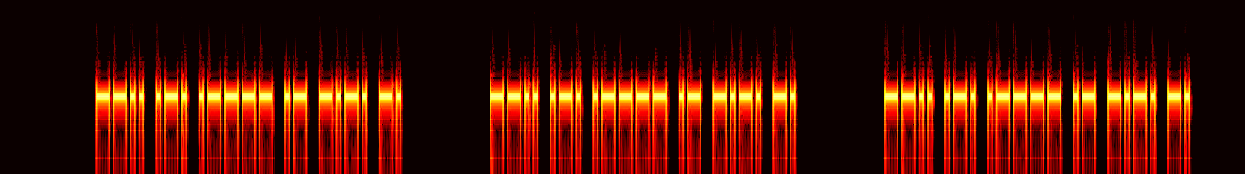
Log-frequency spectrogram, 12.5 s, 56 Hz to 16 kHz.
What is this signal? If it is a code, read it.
Morse code, heard as a keyed tone, about 28 wpm, 700 Hz. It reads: ZR1ACN ZR1ACN ZR1ACN
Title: DXCC-100 Call Signs - 6 Characters - Repeated 3x - 28wpm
